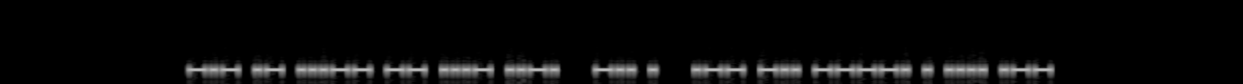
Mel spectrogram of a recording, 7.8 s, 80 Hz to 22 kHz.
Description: Morse code, heard as a keyed tone, about 34 wpm, 700 Hz. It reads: KA3MVF DE WD9EHW
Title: USA Callsign DE Callsign 35wpm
